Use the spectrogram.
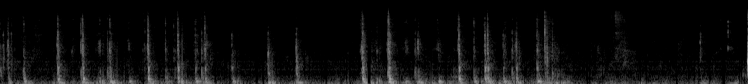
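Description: Fingers type quickly on a computer keyboard with uneven bursts of crisp key clicks, then slow to a few scattered taps near the end.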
